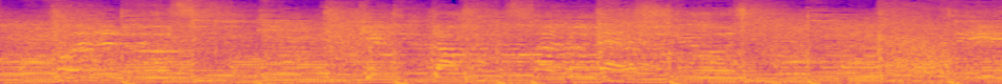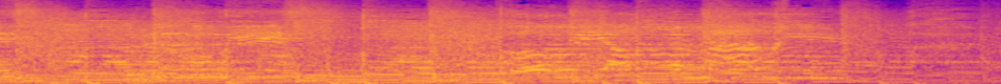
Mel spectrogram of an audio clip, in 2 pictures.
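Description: A pop song plays steadily for the whole stretch, with full instrumentation and a rich layered sound at a fairly loud, even level, tapering slightly at the end. No one talks over it.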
